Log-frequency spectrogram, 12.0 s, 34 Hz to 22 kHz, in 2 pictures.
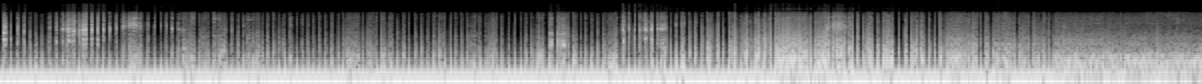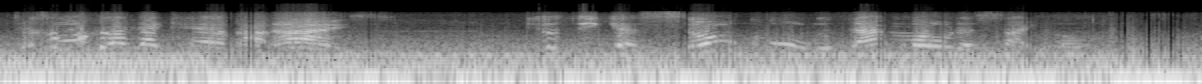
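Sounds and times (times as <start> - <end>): car road and engine rumble: 0.0 - 12.0
person speaking: 6.0 - 7.9.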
